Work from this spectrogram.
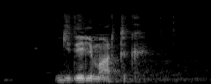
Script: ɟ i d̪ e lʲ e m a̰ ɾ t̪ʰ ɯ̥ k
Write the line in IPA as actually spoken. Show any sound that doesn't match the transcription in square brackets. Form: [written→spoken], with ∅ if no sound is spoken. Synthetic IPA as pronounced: ɟ i d̪ e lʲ [e→i] m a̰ ɾ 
